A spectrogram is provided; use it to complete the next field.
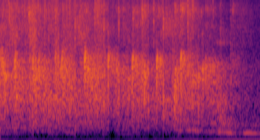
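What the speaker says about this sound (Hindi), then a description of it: "बुजुर्ग हैं, उनके जोरदार ताली हो जाए।" Audience applause for elders at a Delhi BJP ward gathering: dense, sustained clapping from a crowd, steady and fairly loud throughout.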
